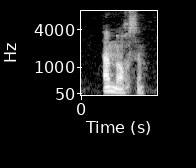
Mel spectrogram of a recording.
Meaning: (noun) 1. bait (used to catch fish) 2. primer (substance used to start a fire) 3. bait 4. primer (strand); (verb) inflection of amorcer: first/third-person singular present indicative/subjunctive
- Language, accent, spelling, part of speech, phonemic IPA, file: French, France, amorce, noun / verb, /a.mɔʁs/, LL-Q150 (fra)-amorce.wav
